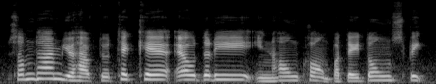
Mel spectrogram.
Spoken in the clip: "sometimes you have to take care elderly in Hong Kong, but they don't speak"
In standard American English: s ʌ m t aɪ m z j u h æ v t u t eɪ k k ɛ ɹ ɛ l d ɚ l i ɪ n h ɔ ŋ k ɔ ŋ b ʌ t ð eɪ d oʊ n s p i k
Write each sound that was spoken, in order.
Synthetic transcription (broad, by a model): s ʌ m t aɪ m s j u h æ f t u t eɪ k k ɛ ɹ ɛ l d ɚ l i ɪ n h ɔ ŋ k ɔ ŋ b ʌ t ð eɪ d oʊ n s p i k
